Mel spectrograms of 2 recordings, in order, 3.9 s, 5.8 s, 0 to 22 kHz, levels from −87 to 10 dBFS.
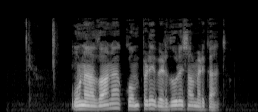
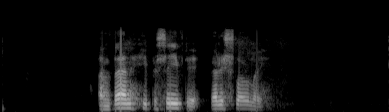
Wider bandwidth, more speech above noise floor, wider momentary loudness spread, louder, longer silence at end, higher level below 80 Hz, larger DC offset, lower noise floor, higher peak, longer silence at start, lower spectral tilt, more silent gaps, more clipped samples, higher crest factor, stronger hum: first, 11 kHz vs 7.8 kHz; second, 29 dB vs 59 dB; first, 23 LU vs 16 LU; first, -21 LUFS vs -27 LUFS; second, 0.6 s vs 1.9 s; about the same, -64 dBFS vs -68 dBFS; neither; second, -50 dBFS vs -86 dBFS; first, -2 dBFS vs -8 dBFS; second, 1.05 s vs 1.5 s; about the same, -5.5 dB/octave vs -5 dB/octave; neither; neither; about the same, 22 dB vs 22 dB; neither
